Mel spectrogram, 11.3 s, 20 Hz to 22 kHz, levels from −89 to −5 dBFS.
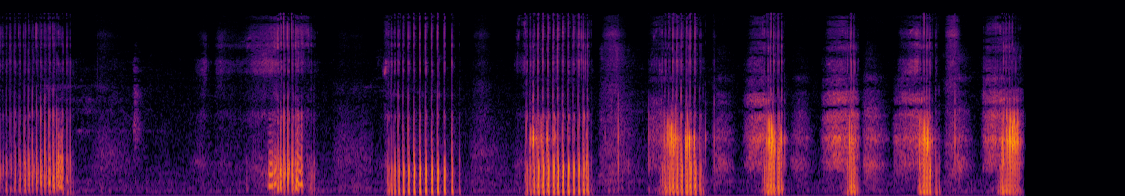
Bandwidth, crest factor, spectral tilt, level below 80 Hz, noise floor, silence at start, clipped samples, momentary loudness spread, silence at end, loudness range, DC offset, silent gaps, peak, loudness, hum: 17 kHz; 28 dB; -5 dB/octave; -56 dBFS; -63 dBFS; 0 s; under 0.1%; 20 LU; 1 s; 6 LU; under 0.1%; none; -4 dBFS; -31 LUFS; none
